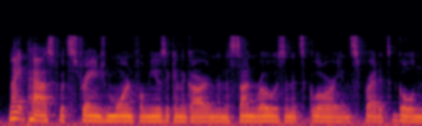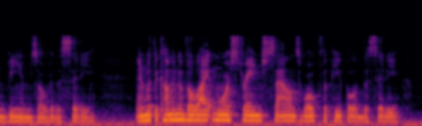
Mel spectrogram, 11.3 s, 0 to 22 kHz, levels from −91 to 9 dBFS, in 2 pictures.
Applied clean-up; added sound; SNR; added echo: none; none; none; none.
